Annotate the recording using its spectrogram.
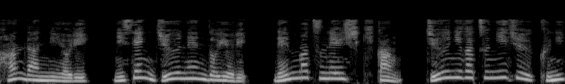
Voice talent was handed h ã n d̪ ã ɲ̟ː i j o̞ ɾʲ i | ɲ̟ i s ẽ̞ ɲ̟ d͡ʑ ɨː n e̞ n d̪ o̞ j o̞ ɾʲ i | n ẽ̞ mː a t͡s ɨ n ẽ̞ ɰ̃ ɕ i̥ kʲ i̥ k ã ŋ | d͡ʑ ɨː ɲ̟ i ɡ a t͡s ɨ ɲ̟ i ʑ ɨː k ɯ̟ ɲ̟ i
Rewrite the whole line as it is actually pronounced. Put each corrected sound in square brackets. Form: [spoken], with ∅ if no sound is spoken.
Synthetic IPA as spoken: h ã n d̪ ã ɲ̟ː i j o̞ ɾʲ i | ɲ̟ i s ẽ̞ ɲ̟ d͡ʑ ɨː n [ẽ̞] n d̪ o̞ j o̞ ɾʲ i | n ẽ̞ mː a t͡s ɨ n ẽ̞ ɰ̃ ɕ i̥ kʲ i̥ k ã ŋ | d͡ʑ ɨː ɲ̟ i ɡ a t͡s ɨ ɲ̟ i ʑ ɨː k ɯ̟ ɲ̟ i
